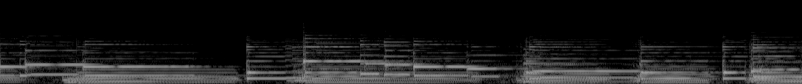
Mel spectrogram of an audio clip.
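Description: Background music: a plucked guitar playing a melody over lower notes.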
